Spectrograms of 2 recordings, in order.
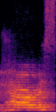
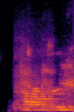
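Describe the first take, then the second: First: It is said with an English accent. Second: It is said with a French accent. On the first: "instead of Paris" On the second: "do the full French accent, Paris"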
